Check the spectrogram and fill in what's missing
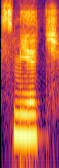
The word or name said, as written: smieť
